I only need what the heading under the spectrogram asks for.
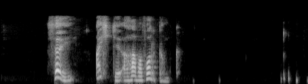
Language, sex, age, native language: Icelandic, female, 60-69, Icelandic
